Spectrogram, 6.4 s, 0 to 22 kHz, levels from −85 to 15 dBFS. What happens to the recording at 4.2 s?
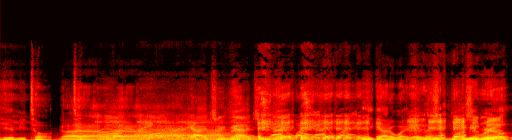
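At 4.2 s the audio is inside a doubled audio track that runs from 0.88 to 4.46 s. A second copy of the same full-band sound plays about half a second behind the original and at roughly the same loudness, most likely because the signal is being captured again through a slower path. The late copy carries no decay or room colour, so it sounds like a clean, overlapping repeat, and it cuts off abruptly at 4.46 s.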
